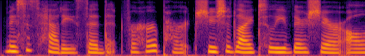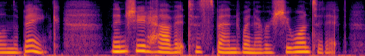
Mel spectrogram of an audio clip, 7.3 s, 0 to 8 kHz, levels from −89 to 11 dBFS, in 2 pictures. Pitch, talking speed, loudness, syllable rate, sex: 225 Hz, 230 wpm, -16 LUFS, 5.2 syllables/s, female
